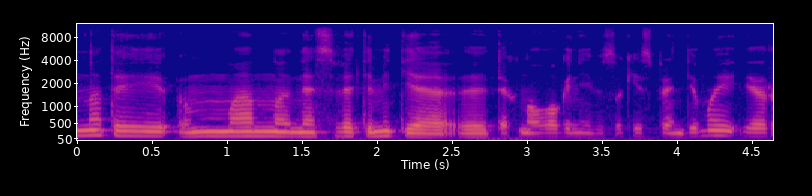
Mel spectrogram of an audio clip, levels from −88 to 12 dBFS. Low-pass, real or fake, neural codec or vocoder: 10.8 kHz; real; none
